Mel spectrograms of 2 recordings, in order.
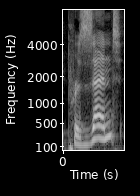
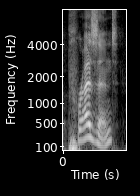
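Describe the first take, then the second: First: The stress is on the second syllable. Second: The stress is on the first syllable. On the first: It is a verb meaning to give or show. "the verb to present, in which case you hear that stress on the second syllable" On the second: It is a noun meaning now or a gift. "the noun, ... stress is on that first syllable"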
